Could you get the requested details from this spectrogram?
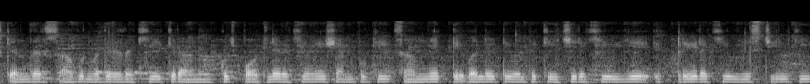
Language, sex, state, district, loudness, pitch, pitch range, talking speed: Hindi, male, Bihar, Gopalganj, -18 LUFS, 125 Hz, 120-125 Hz, 230 wpm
